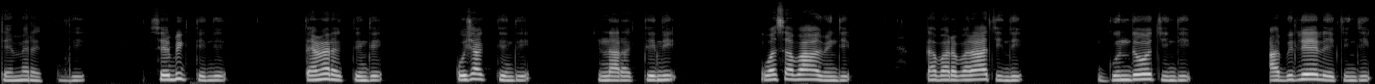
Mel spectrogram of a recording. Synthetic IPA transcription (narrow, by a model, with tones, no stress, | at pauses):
te˨me˦ɾe˨k̚ti˨ndi˦ | se˨bi˦k̚ti˨ndi˦ | te˨me˦ɾe˨k̚ti˨ndi˦ | ku˨ʃa˦k̚ti˨ndi˦ | kna˨ɾa˨k̚ti˨ndi˦ | wʔa˦sa˦βa˦wi˨ndi˦ | ta˨ba˨ɾba˨ɾa˦t͡ʃi˨ndi˦ | ɡu˨ndoː˦ti˨ndi˦ | a˨bi˨le˦le˨ti˨ndi˦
